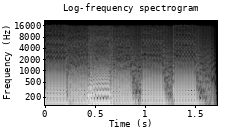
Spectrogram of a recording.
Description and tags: lofi synth piece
